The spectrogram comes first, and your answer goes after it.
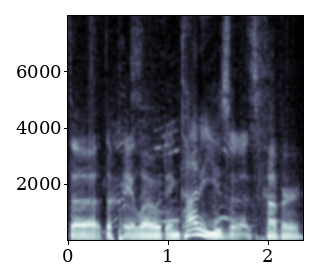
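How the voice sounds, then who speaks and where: Over music in the background, a man speaks at a fairly quick pace in a medium pitch. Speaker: gamer, ranked game commentator. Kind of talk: gameplay VOD review commentary. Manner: calm, soothing, ASMR-style.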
